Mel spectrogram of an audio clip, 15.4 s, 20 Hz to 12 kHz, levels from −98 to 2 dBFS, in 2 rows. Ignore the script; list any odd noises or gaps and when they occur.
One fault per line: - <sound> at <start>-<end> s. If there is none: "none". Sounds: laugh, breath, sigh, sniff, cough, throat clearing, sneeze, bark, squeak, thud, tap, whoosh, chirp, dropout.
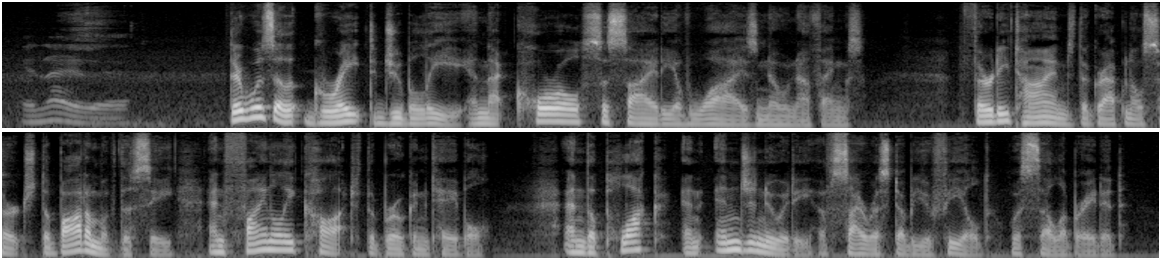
- sigh at 0.1-1.2 s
